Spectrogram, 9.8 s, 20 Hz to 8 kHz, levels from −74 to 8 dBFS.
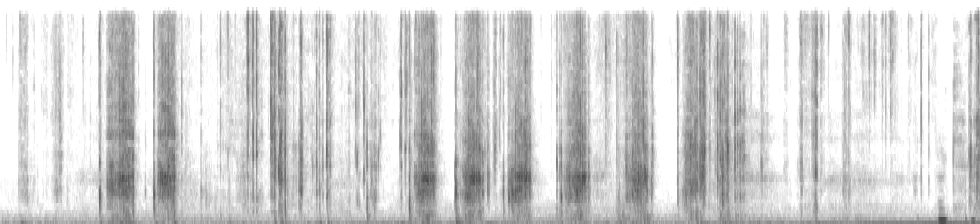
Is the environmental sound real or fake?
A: real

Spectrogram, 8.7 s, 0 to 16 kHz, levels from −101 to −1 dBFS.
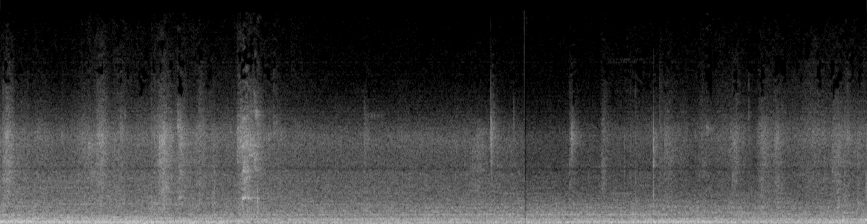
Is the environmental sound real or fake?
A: fake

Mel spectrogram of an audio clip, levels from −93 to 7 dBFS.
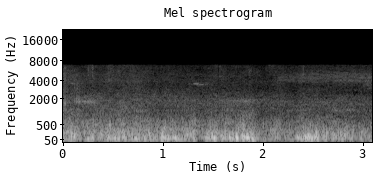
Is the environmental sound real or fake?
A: fake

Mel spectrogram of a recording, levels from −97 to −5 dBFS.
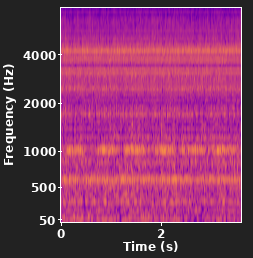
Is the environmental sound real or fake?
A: fake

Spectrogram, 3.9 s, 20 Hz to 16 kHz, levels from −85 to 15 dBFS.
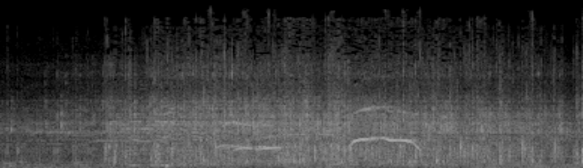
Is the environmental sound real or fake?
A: real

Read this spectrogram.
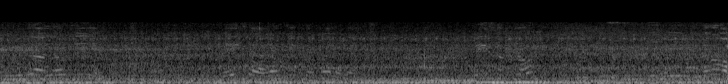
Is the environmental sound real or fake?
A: real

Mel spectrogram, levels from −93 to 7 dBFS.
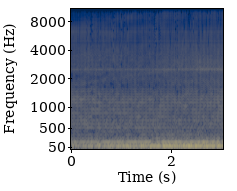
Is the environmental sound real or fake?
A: fake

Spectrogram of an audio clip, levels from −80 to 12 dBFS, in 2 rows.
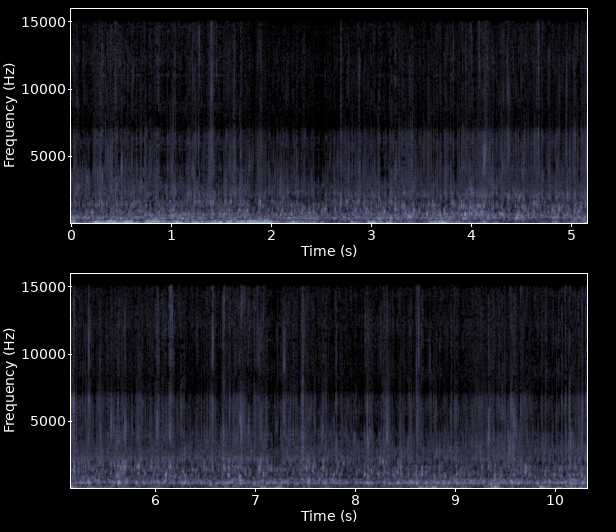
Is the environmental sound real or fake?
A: fake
